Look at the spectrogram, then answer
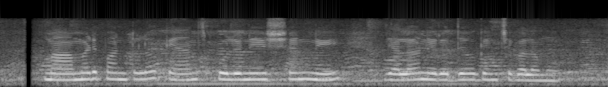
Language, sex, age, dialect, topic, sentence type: Telugu, female, 18-24, Utterandhra, agriculture, question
